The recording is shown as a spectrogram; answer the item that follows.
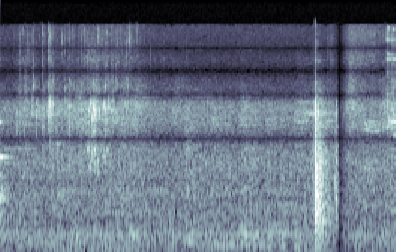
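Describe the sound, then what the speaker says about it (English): Hot water streams steadily from a kettle into a bowl of peach jello powder, a soft continuous pouring hiss that ends with a brief clatter near the finish. "Then you add the hot water."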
